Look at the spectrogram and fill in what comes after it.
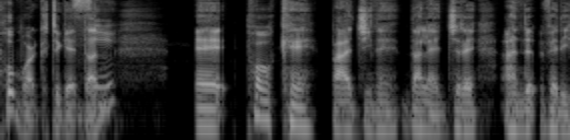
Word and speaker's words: poche: and therefore we need to add in an H in order to keep that C hard. Likewise with poche, the feminine plural form.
